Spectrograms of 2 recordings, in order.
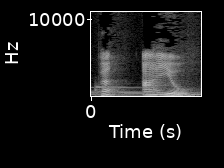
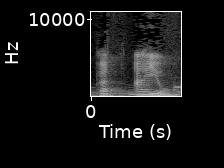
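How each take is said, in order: The two takes are said the same way.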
